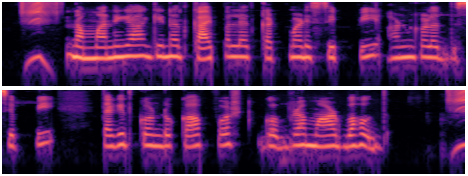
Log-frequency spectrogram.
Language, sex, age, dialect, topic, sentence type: Kannada, female, 41-45, Northeastern, agriculture, statement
